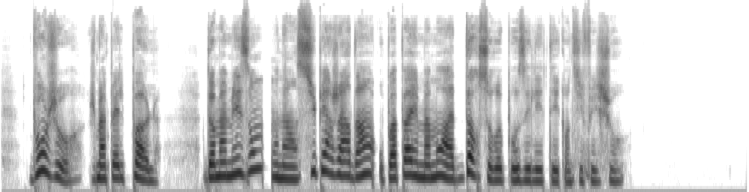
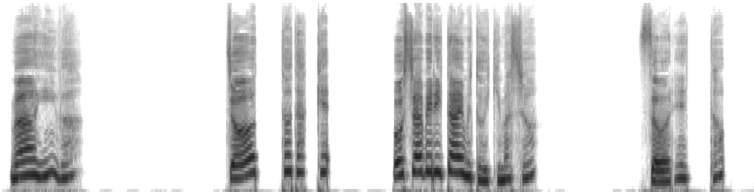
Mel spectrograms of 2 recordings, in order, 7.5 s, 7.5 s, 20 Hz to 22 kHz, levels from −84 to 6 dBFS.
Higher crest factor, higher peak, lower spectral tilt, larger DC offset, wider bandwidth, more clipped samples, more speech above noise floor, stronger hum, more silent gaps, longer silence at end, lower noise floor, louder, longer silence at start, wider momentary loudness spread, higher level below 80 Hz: about the same, 16 dB vs 16 dB; about the same, -2 dBFS vs 0 dBFS; about the same, -4 dB/octave vs -4 dB/octave; first, 0.2% vs under 0.1%; about the same, over 20 kHz vs 19.5 kHz; neither; first, 64 dB vs 59 dB; neither; second, none vs 1.96-2.14 s, 5.79-6.13 s; first, 1.25 s vs 0.3 s; first, -80 dBFS vs -73 dBFS; about the same, -17 LUFS vs -15 LUFS; first, 0.3 s vs 0.1 s; second, 10 LU vs 14 LU; second, -58 dBFS vs -44 dBFS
